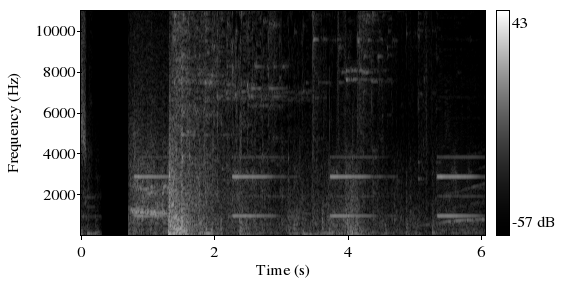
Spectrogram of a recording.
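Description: A sharp crash with shattering glass about a second in, then a steady electronic ding sounding three or four times, about every second and a half, with a rising tone near the end.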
